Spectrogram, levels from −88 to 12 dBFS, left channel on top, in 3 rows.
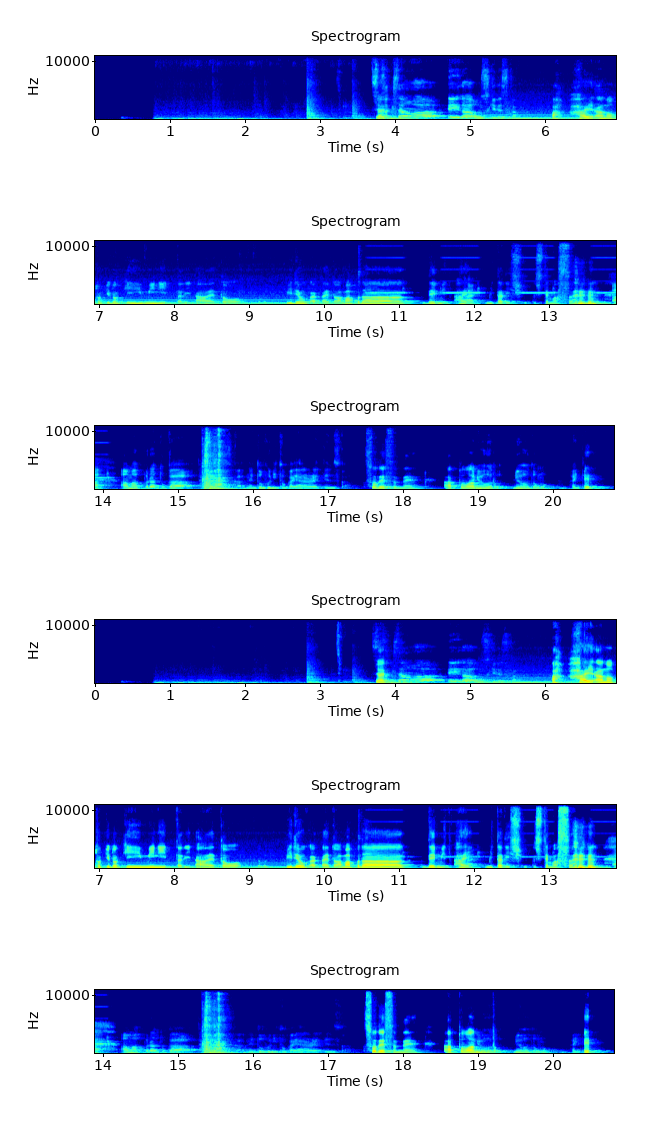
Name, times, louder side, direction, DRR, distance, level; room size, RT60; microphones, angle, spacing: sound 1, 0.8-10.5, left 1 dB, 30° left, 0.5 m, -51 dB
voice 1, 3.7-5.7 11.9-12.1 13.8-14.0 14.2-17.3 18.9-20.5, left 2 dB, 70° left, 4 dB, 0.9 m, -42 dB
sound 2, 5.1-11.2 11.5-12.2 12.5-13.2 13.5-14.1 14.9-15.0 15.3-16.6, equal, 5° right, 0.8 m, -45 dB
voice 2, 6.1-14.0 17.5-18.2 18.5-19.1 20.4-20.5, right 6 dB, 80° right, 17 dB, 0.3 m, -31 dB
11.0 x 3.9 x 3.8 m, 0.67 s
head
